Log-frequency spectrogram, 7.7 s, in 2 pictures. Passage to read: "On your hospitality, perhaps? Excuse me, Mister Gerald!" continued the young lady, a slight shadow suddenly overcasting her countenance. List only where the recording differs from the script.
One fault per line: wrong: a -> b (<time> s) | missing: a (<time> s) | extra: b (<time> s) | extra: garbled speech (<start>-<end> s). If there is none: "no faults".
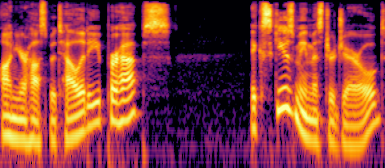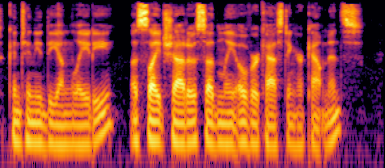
no faults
